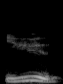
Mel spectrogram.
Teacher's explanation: Nosotros lo podemos describir y sabemos que es la central cerrada labializada.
